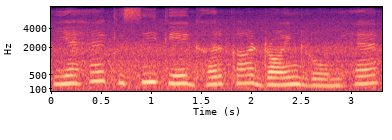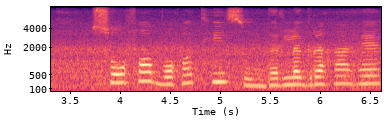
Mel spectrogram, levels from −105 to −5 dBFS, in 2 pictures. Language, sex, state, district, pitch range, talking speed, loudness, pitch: Hindi, female, Punjab, Fazilka, 210-250 Hz, 135 wpm, -17 LUFS, 235 Hz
